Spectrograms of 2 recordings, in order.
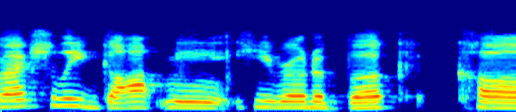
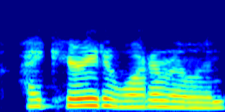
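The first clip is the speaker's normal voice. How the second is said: put-on nervous voice. Retelling a scene from Dirty Dancing: imitating nervous movie character. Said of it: "she gets so nervous talking to Patrick Swayze".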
